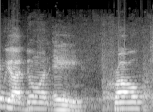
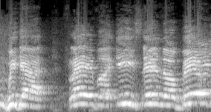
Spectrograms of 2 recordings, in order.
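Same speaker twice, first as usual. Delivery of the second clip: hype announcer; 11 semitones higher than usual. Acted. Hype intro of guest.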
